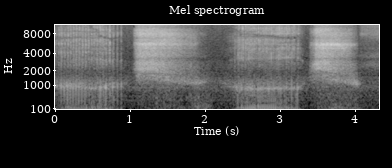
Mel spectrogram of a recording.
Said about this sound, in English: Soon, the cave reverberated with his snores.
